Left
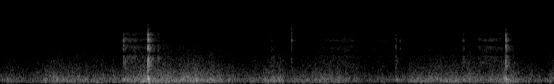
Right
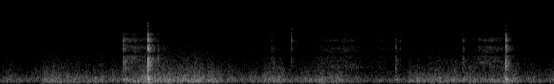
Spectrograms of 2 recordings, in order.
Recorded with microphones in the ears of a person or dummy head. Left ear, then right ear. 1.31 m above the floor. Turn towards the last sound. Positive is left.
turn(degrees=-20)  # may be behind; listen again after turning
